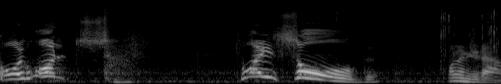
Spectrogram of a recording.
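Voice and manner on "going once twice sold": badly done monster voice with swooping pitch. Auctioning off a pin, the speaker closes bidding in a terrible Sweetums impression. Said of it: "It's a terrible Sweetums impression".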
